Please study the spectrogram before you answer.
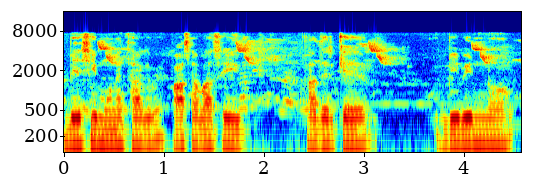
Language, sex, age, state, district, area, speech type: Bengali, male, 30-45, West Bengal, Darjeeling, urban, spontaneous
